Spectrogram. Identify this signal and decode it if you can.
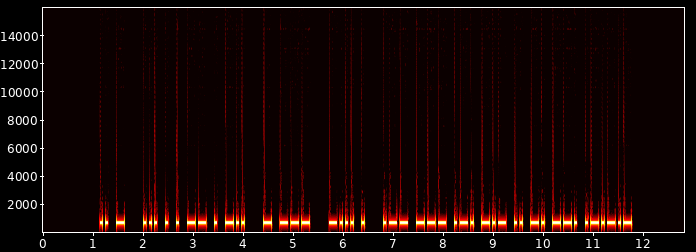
Morse code, heard as a keyed tone, about 21 wpm, 700 Hz. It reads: IT SEEMED TO BE WORKING.
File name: practice / 22wpm / Sentences with 3-Word Phrases - 22wpm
